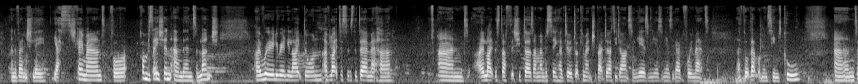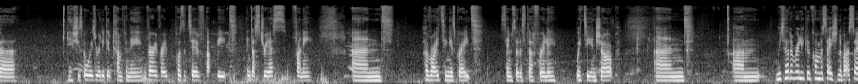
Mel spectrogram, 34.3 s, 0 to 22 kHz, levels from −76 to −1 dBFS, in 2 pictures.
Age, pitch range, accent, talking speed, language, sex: 30-49, 185-210 Hz, British, 170 wpm, English, female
